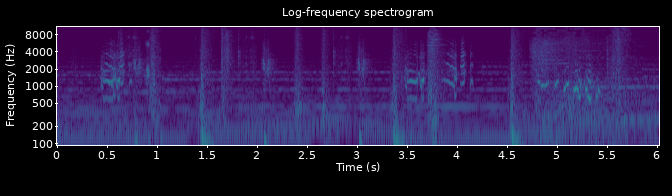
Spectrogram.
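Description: A turkey in a video game gobbles repeatedly in warbling bursts, interspersed with sharp impact thuds over a constant low game drone.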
